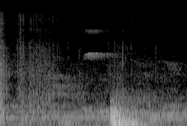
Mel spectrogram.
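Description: A single low thump about one and a half seconds in, over a steady low hum, with a brief high-pitched tone just before the thump.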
